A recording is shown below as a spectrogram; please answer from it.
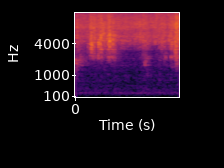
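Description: Water gushing steadily from a sanitation hose while knives are hand washed in a commercial kitchen, a continuous close splashing hiss with no talk.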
